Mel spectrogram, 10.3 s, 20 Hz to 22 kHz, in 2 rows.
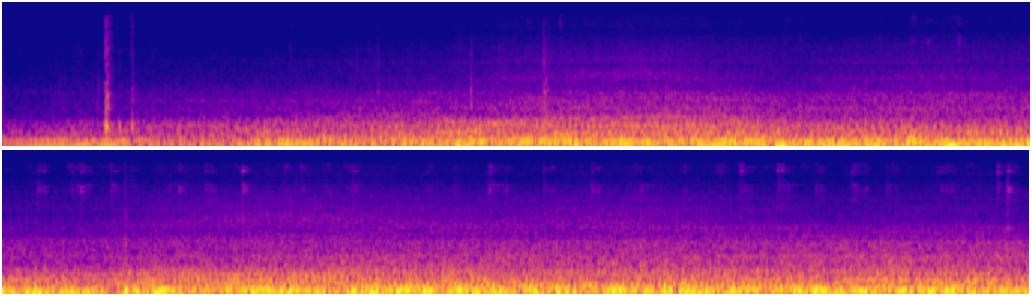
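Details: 2014 Subaru Forester XT Touring, warm and under load: a raspy, fluttering whir under the rising engine note, first taken for a knock. Cause was an exhaust leak at the manifold gasket from under-torqued manifold nuts.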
